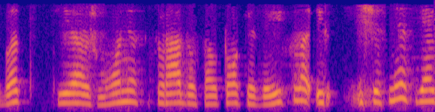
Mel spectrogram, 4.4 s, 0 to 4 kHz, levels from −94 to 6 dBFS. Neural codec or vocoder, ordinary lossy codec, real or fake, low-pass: none; AAC, 16 kbps; real; 3.6 kHz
